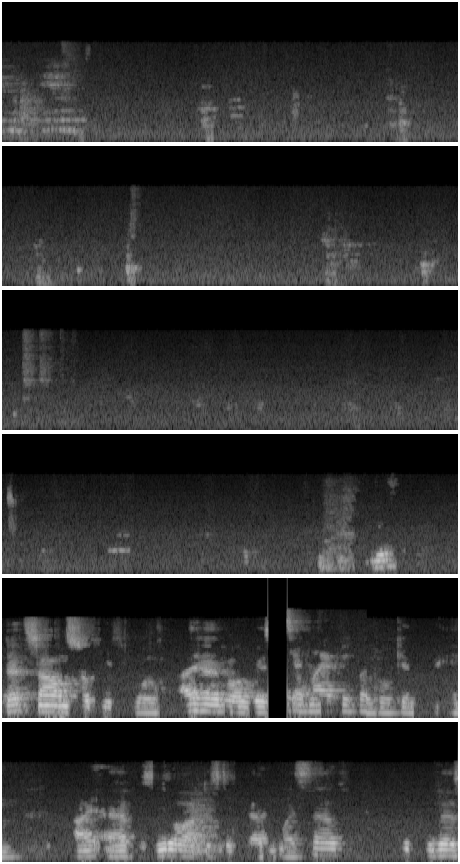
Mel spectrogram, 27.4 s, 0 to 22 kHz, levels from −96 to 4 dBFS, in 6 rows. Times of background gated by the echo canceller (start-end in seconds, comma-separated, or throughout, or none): 15.58-15.69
